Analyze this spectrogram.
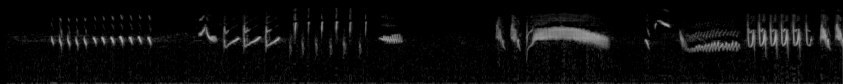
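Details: European greenfinch song lesson recording: quick rolling trills of repeated twittering notes, rising whistled sweeps, and a long drawn-out nasal wheeze, all high and clear with no other sounds.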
